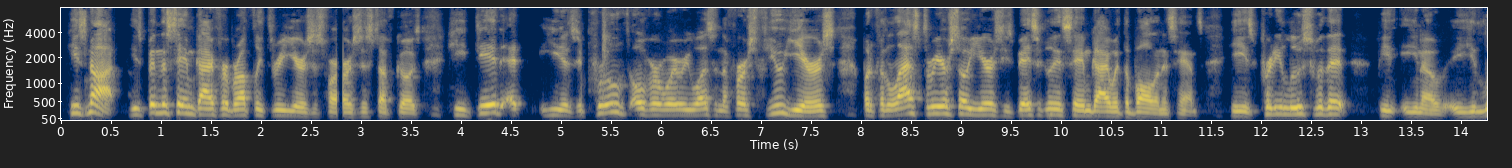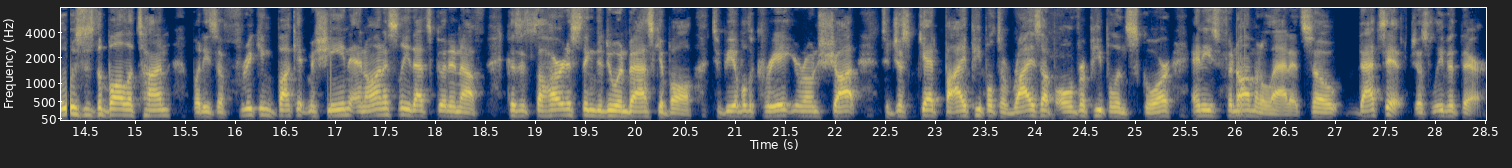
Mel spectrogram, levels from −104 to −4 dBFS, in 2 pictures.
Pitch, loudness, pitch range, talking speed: 145 Hz, -23 LUFS, 130-175 Hz, 245 wpm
